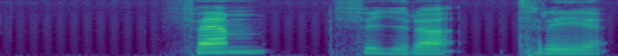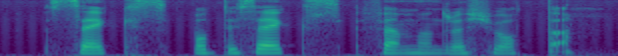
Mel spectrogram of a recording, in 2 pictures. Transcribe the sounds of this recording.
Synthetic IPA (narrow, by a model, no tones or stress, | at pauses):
fɛm | fyːɾa | t̪ʰɾeː | sɛksɔt̪ːɪsɛksfɛmhɵnd̪ɾaɕʉːɡɔt̪ːa̰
